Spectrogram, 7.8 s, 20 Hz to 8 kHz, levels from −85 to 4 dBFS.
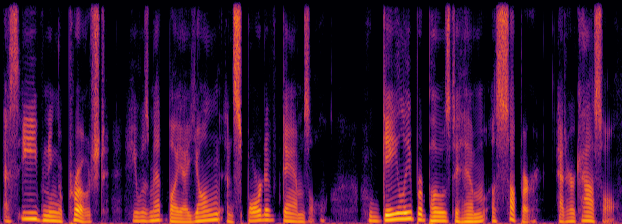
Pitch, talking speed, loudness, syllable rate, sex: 150 Hz, 170 wpm, -17 LUFS, 5.1 syllables/s, male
